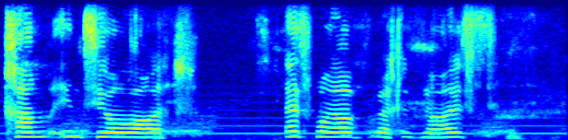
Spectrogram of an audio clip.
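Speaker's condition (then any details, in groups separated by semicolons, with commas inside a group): Cerebral palsy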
